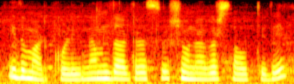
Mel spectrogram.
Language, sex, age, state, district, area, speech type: Kannada, female, 30-45, Karnataka, Bidar, urban, spontaneous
